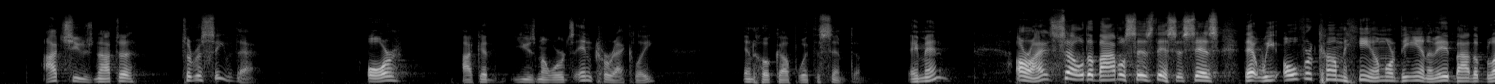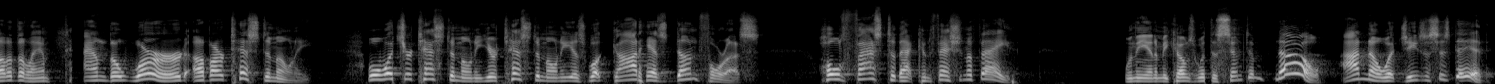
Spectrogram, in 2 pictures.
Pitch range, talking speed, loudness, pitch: 135-210 Hz, 165 wpm, -24 LUFS, 175 Hz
